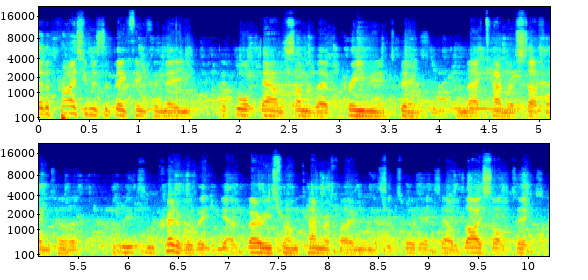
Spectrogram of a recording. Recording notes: Head to Mobile World Congress and report live from a very noisy show floor. Live at Mobile World Congress. Report live from a very noisy show floor, including visits to ZTE, Huawei, LG, Microsoft and HTC's stands.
